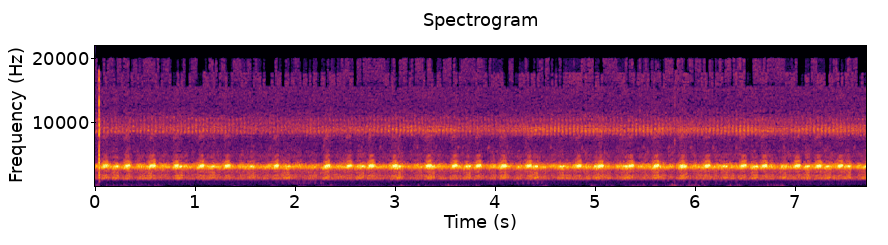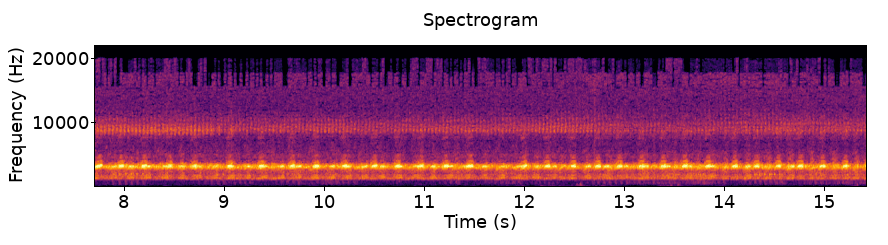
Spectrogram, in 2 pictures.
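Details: Frogs croaking en masse in Korean rice paddies on the night of 4 July 2013, an even, continuous trilling chorus of countless overlapping voices, with occasional faint low sounds in the background.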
